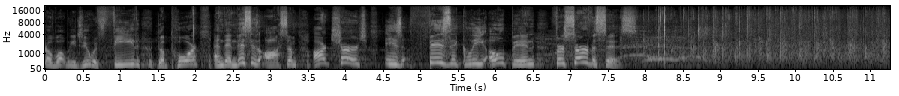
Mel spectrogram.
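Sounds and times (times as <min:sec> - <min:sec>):
speech: 0:00.0 - 0:08.3
live audience applause: 0:07.7 - 0:11.2.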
